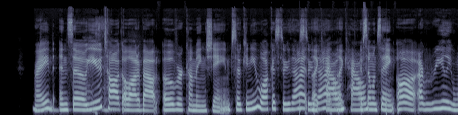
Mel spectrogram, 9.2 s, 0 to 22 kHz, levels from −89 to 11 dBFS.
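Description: From 5.99 to 7.73 s, just after "you walk us through", the speech is doubled. A second full-band copy runs about half a second behind, at roughly the same level as the original. It carries no decay or room colour, so it is not an echo. It starts and stops abruptly. This doubled audio track likely comes from the same signal being captured twice, once through a slower path.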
